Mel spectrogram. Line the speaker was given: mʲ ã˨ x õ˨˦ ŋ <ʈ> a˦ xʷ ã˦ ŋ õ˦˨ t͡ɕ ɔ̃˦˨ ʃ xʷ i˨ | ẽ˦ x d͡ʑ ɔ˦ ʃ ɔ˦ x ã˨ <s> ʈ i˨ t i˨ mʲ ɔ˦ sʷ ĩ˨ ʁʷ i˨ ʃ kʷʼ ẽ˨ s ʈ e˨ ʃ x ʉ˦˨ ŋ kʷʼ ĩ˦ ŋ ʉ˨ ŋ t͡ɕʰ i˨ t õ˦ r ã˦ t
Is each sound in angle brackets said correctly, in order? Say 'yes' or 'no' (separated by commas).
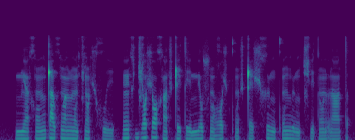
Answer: yes, yes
